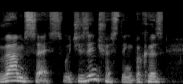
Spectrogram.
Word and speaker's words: Ramesses: And you'll notice as well, I put it over here, this name Ramses, which is interesting because in the way it's pronounced is Ramesses, and in the Torah, the name occurs a number of times, Ramses.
